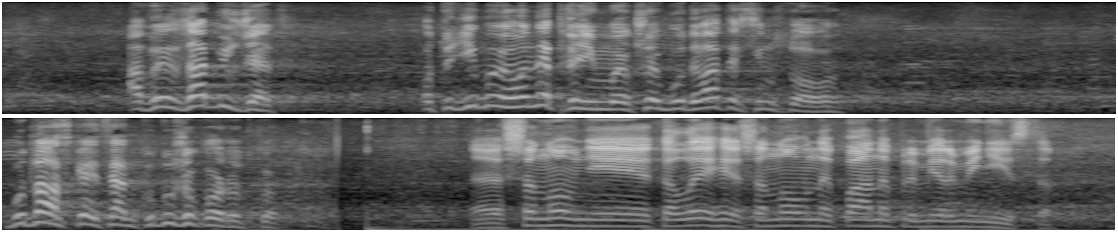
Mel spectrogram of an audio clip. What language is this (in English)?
Ukrainian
